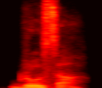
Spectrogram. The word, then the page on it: grocer: Indian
